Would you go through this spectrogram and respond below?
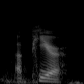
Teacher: So in this case P appears in the stress syllable. So this P is aspirated. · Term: aspirated P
